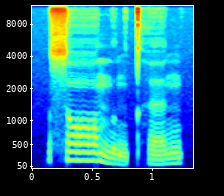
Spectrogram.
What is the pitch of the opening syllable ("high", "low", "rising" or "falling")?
high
